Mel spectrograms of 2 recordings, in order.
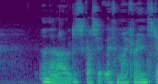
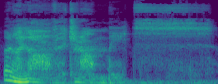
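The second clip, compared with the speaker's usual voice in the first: slow whisper; 6 semitones lower, much slower than usual. Real, not acted. Savouring the drum beats, slow whisper. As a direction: draw it out in a whisper.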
